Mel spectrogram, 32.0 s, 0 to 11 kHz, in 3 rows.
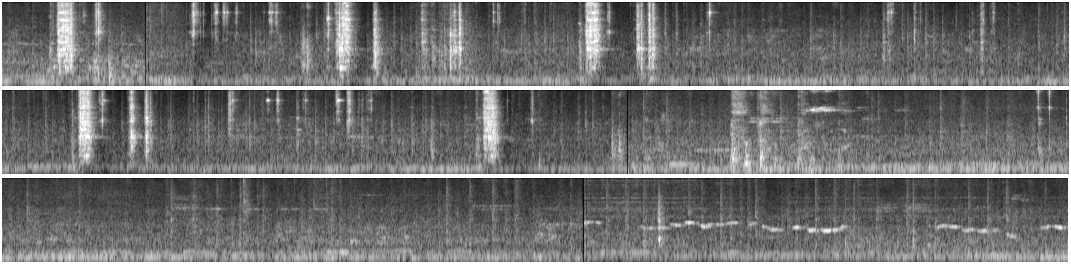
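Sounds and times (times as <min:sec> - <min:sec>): metal tools clinking: 0:00.5 - 0:01.1, 0:01.9 - 0:07.2, 0:08.8 - 0:10.0, 0:11.4 - 0:12.2, 0:12.8 - 0:14.5, 0:21.0 - 0:21.4.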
